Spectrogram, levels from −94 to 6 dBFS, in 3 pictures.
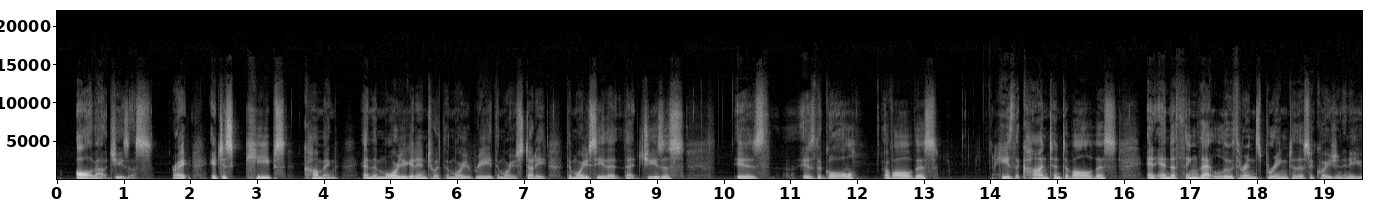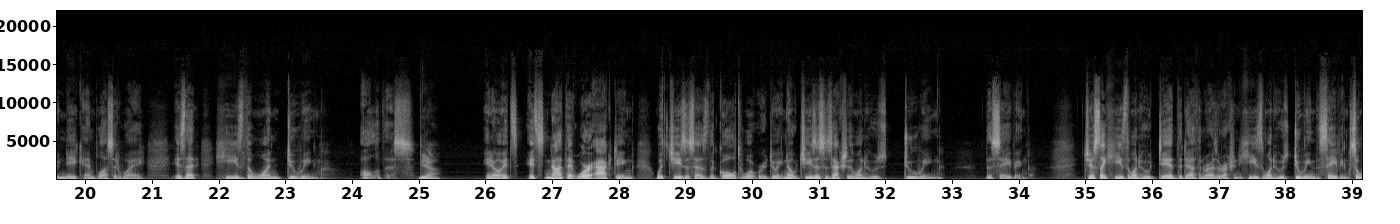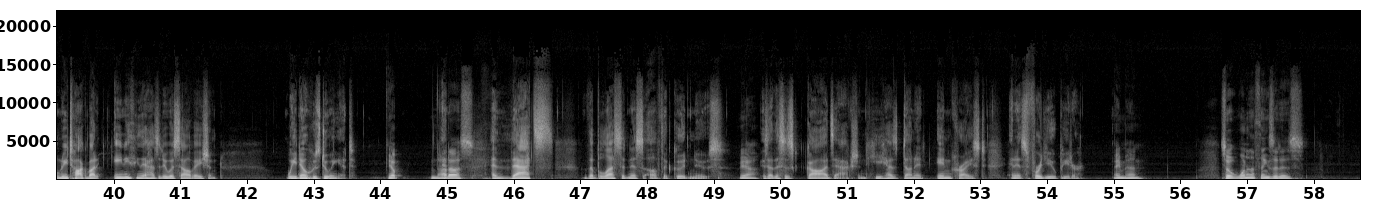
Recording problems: none

